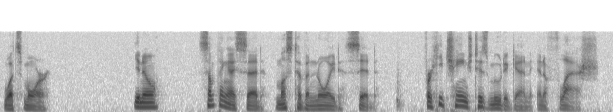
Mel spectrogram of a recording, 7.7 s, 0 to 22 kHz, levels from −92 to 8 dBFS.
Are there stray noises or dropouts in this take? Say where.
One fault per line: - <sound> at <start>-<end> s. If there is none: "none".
- tap at 4.9-5.1 s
